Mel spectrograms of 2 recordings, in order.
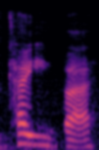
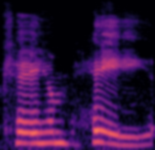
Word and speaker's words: Kiva: It's Kiva, not Kim. It's Kiva.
